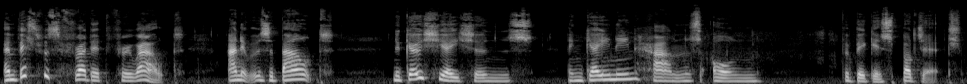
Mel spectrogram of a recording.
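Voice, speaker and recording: A woman hosting a solo podcast, telling things reflectively with deliberate, dramatic phrasing. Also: lowish voice, animated. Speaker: podcast host.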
